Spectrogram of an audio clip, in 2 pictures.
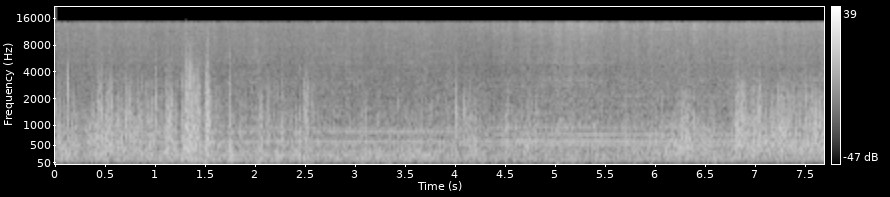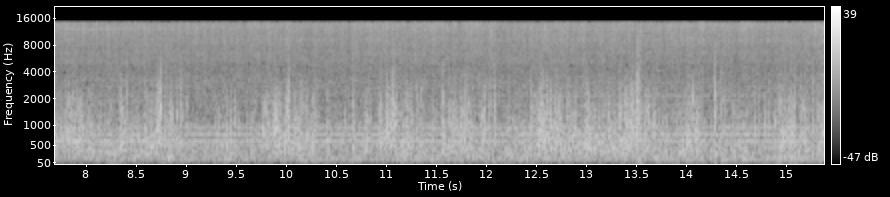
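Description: Outboard motor running steadily at speed, with water splashing and wind buffeting the microphone in repeated gusts.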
